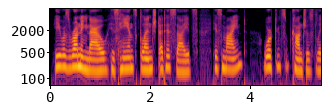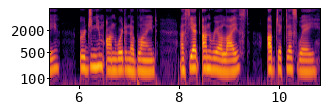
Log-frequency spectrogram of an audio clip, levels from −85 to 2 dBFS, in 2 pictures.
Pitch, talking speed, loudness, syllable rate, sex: 180 Hz, 140 wpm, -21 LUFS, 4.4 syllables/s, female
